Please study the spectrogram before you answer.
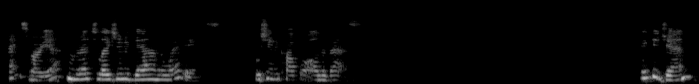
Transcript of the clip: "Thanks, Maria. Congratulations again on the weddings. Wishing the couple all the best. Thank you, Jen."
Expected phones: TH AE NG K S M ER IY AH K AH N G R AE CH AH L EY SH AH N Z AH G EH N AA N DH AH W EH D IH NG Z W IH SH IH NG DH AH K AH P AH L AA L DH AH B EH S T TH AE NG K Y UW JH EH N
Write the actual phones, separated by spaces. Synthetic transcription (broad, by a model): TH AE NG K S M ER IY AH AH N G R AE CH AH L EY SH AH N AH G EH N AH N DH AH W EH D IH NG Z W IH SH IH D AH K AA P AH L AA L DH AH B EH S T TH AE NG K Y UW JH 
